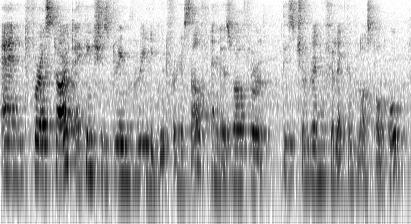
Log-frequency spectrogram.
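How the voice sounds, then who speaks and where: A woman's voice: lowish voice, flat delivery, normal speed, creaky, far from the mic, heavy background noise. A woman on a student panel giving a thoughtful, supportive view. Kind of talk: discussion. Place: studio with panel on a couch. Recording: roomy studio sound from off-mic.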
